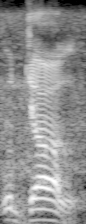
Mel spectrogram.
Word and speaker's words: উজ্জ্বল: যুক্ত ব্যঞ্জনের সঙ্গে বফলা থাকলে তা অনুচ্চারিত থাকে। যেমন উজ্জ্বল, এখানে দুইটা যুক্ত বর্ণ বর্গীয় জ, এরপর আবার বফলা, উজ্জ্বল ইত্যাদি।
